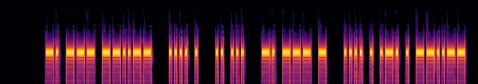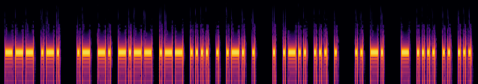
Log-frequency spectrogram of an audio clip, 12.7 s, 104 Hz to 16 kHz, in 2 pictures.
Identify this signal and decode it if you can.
Morse code, heard as a keyed tone, about 34 wpm, 700 Hz. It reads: NO, HE IS NOT HERE, OR ANYWHERE ELSE IN THIS
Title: Sentences from Top 1400 Words 35wpm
